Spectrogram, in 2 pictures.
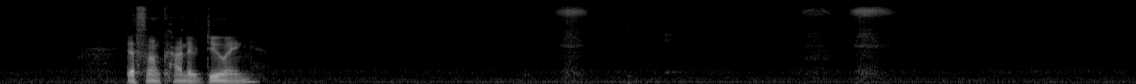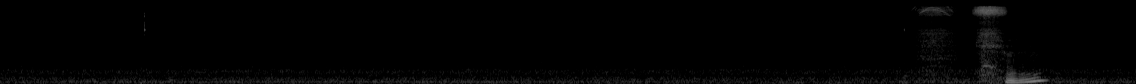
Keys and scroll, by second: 12.0 ctrl+z, 14.1 ctrl+z, 22.6 ctrl+z.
